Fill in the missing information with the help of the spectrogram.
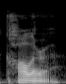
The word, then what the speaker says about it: cholera: On a previous episode, I was saying cholera, but the correct pronunciation is cholera.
